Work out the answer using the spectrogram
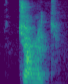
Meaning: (noun) 1. a well-known refrain or folk song 2. fellatio, blowjob; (verb) inflection of turluter: 1. first/third-person singular present indicative/subjunctive 2. second-person singular imperative
- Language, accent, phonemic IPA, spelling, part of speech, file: French, Canada, /tyʁ.lyt/, turlute, noun / verb, LL-Q150 (fra)-turlute.wav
